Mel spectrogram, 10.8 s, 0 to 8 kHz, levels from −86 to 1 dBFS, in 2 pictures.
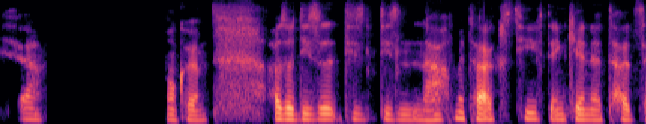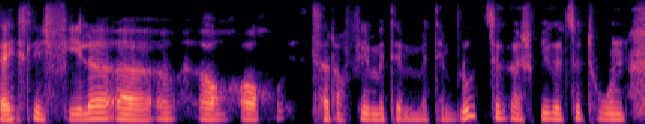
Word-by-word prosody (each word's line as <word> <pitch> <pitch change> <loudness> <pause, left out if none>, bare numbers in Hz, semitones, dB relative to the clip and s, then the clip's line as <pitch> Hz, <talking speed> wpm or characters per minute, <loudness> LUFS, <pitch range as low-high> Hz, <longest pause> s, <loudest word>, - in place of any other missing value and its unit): Ja. 135 -2 -3 1.0
Okay. 120 0 0 0.5
Also, 135 -1 +7
diese 135 0 +2
dies 135 -3 -8
diesen 125 -3 -4
Nachmittagstief, 135 - +3
den 130 - -1
kennen 125 -2 +2
tatsächlich 125 +3 +1
viele, 145 +4 +2
äh, 130 +1 +2
äh, 140 - -7 0.2
auch 130 0 0
auch 130 +6 -1 0.2
es - - -12
hat 140 0 -1
auch 135 - -8
viel 140 - -3
mit 130 -1 -5
dem 130 0 -5
mit 130 -1 -12
dem 130 - -12
Blutzuckerspiegel 150 -4 -2
zu 150 - -3
tun. 135 -2 -5
135 Hz, 145 wpm, -25 LUFS, 125-140 Hz, 1.0 s, Also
